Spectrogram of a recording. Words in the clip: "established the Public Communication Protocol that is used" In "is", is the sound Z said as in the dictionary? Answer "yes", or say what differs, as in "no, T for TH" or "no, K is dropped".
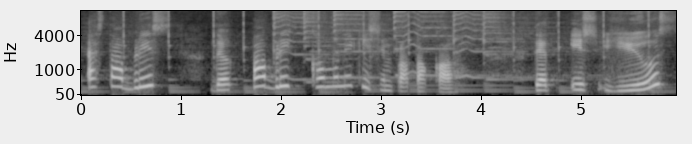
no, S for Z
